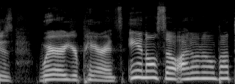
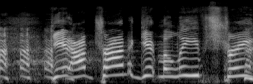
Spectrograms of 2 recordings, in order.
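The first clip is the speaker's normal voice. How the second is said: mock yelling, pretend and pitched higher; 8 semitones higher, 3 dB louder than usual. Joking about scolding kids who mess things up: mock yelling in the yard. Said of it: "rake and I'm yelling in the yard".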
